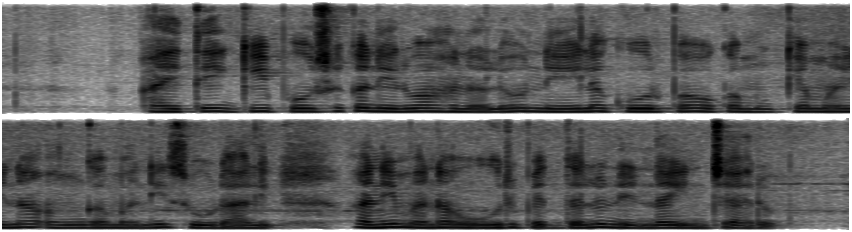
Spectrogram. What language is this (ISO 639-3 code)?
tel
